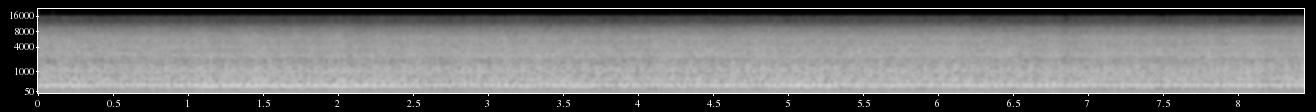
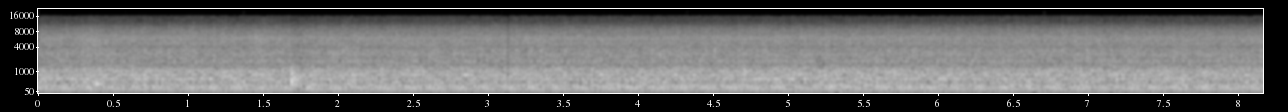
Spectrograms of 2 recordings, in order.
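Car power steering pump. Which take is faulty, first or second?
first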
